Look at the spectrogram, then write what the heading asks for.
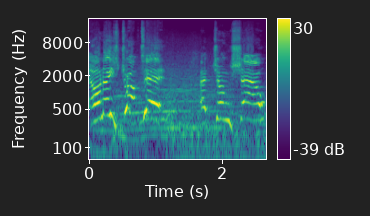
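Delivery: sudden, high, startled, excited and alarmed outcry.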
